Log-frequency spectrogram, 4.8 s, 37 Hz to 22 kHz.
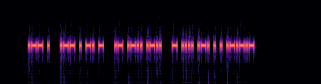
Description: Morse code, heard as a keyed tone, about 47 wpm, 700 Hz. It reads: WE WENT ALL THREE.
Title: Sentences from Top 1000 Words - Review Part 1 - 50wpm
